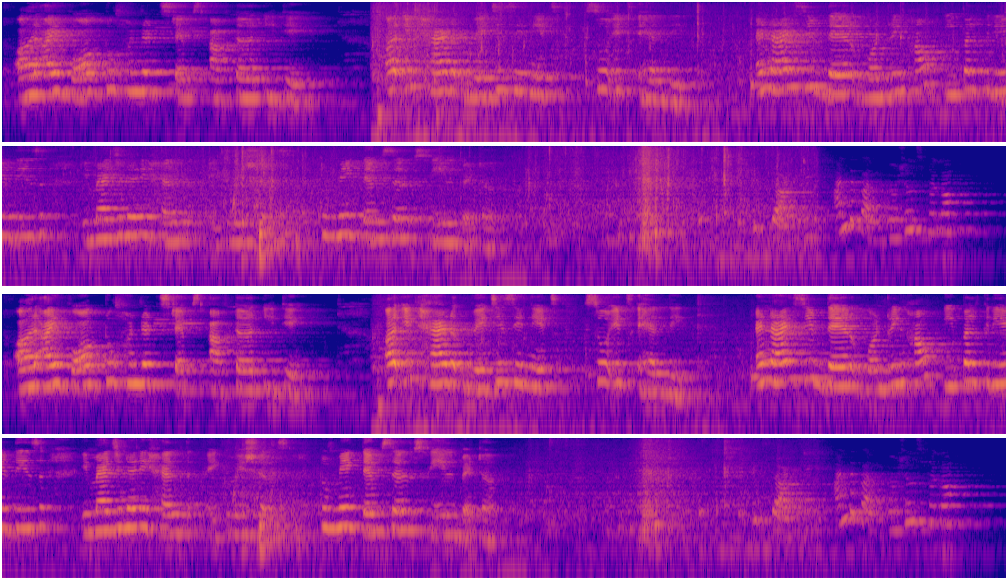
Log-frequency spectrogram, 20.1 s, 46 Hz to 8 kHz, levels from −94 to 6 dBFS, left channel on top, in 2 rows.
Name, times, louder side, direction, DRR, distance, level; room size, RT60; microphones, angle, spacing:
voice 1, 0.1-3.0 3.5-3.6 3.8-5.6 5.8-6.9 7.5-15.0, right 4 dB, 65° right, 7 dB, 0.5 m, -33 dB
sound 1, 3.7-18.2, left 5 dB, 75° left, 0.4 m, -46 dB
voice 2, 17.5-19.5, equal, 5° left, 3 dB, 0.5 m, -43 dB
11.0 x 4.3 x 2.6 m, 1.3 s
head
